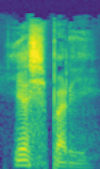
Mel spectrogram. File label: "yasi pari", Apatani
